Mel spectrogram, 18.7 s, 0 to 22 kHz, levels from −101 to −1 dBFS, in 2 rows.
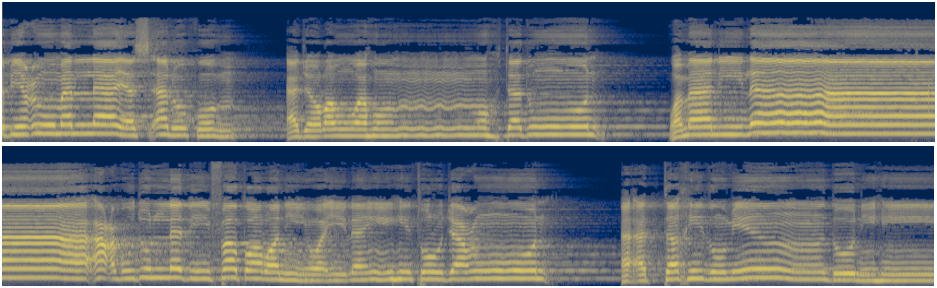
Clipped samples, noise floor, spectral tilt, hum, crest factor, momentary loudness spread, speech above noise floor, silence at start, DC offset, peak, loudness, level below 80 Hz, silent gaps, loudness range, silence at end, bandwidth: under 0.1%; -41 dBFS; -4 dB/octave; none; 16 dB; 11 LU; 23 dB; 0 s; under 0.1%; -2 dBFS; -18 LUFS; -64 dBFS; none; 8 LU; 0 s; 13.5 kHz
